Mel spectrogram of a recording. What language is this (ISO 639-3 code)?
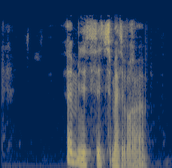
kab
